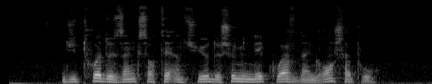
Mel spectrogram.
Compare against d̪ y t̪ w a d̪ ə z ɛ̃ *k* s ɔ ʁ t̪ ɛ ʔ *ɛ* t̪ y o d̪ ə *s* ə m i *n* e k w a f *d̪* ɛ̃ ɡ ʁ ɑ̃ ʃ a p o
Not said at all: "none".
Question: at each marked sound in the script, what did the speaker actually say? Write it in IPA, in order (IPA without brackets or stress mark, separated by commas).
k, ɛ̃, ʃ, n, d̪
